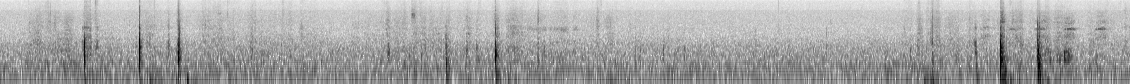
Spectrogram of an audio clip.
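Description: Thread pulls through taut fabric with soft scratchy rasps.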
